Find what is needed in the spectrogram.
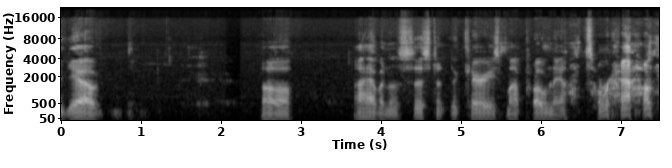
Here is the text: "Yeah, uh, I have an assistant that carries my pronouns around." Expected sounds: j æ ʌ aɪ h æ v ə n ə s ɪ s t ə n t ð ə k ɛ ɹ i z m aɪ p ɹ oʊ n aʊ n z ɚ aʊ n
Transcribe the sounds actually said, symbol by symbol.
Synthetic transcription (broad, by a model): j æ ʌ aɪ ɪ v ə n ə s ɪ s t ə n t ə k ɛ ɹ i z m aɪ p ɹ oʊ n aʊ n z ɚ aʊ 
